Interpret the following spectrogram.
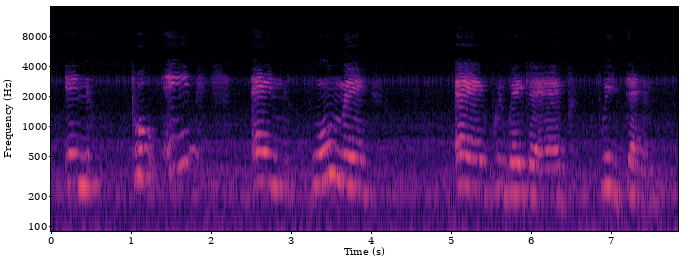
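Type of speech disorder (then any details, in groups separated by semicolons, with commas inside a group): Apraxia of speech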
